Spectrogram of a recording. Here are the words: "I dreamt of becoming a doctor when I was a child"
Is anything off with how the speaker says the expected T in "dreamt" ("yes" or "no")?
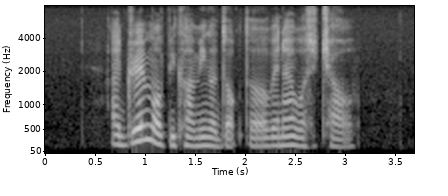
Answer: yes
